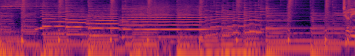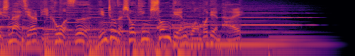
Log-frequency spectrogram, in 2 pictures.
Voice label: Mandarin Sting; 奈杰尔（双点校园）; 开场白

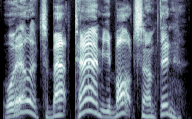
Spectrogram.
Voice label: trader male neutral sale accepted

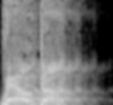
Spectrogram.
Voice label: 8bit kill

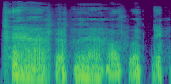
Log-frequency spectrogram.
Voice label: trader male neutral greeting

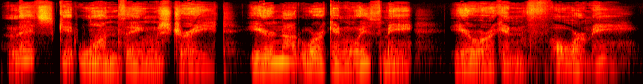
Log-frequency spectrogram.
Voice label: trader male dislike quest accepted

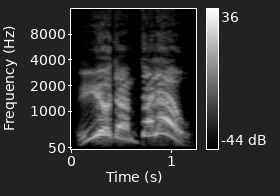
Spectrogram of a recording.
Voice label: neutral

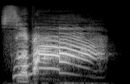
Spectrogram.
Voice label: attack, zh

